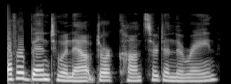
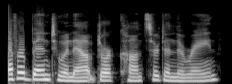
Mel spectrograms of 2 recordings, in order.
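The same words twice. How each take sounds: The two takes are said the same way.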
